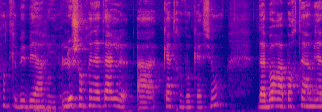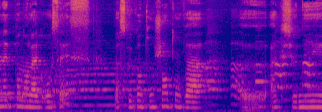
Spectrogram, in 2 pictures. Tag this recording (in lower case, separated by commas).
speech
